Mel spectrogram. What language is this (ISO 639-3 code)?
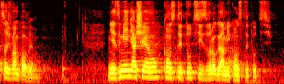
pol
